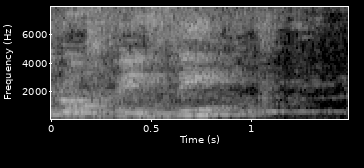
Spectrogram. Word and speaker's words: prophecy: P-R-O-P-H-E-C-Y. Write down the word on your rough notebook. Listen carefully its pronunciation.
